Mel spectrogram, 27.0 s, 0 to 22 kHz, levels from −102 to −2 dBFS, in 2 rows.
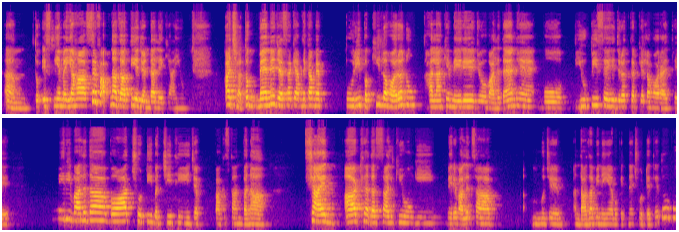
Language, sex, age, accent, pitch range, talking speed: English, female, 30-49, Indian, 170-220 Hz, 115 wpm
